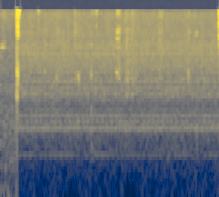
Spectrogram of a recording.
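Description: Quiet room with a faint steady hum and one small click just after the start.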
